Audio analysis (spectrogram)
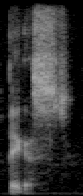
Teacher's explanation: So this this just has two options. If it comes out as ist or it comes out as ust, as long as it's super short and quiet, it doesn't matter.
